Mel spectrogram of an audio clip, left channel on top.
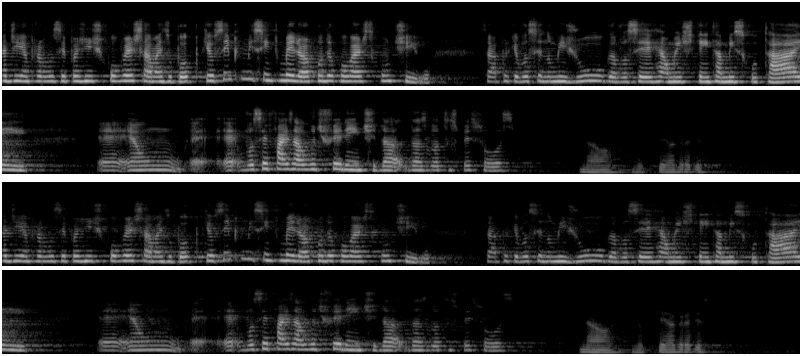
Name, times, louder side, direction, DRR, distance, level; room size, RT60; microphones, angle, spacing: voice 1, 0.0-4.3 4.8-8.2 8.9-13.1, left 4 dB, 55° left, 0.6 m, -29 dB
voice 2, 13.8-15.0, right 2 dB, 40° right, 0.7 m, -45 dB
26.5 x 18.0 x 6.9 m
head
